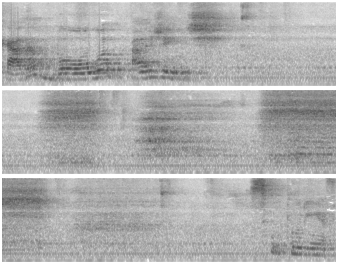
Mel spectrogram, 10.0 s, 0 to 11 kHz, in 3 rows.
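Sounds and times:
steady low hum: 0:00.0 - 0:10.0
woman breathing: 0:03.7 - 0:08.6.

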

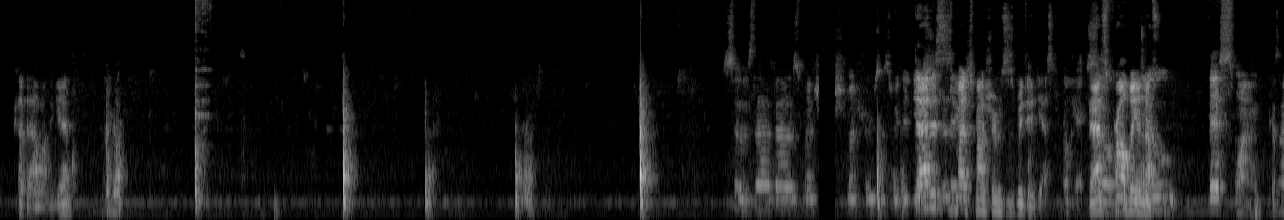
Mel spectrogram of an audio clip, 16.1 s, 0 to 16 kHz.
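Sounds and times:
knife knocking on cutting board: 0:06.4 - 0:06.7, 0:08.0 - 0:08.2.

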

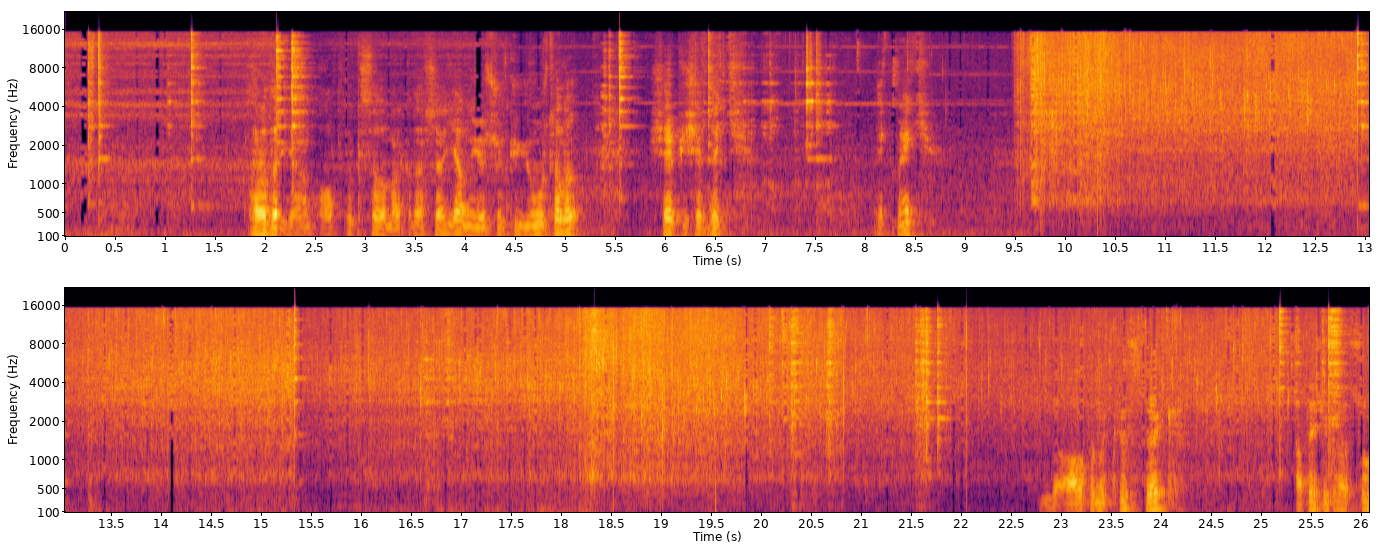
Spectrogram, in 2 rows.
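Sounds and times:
bread sizzling in frying pan: 0:00.0 - 0:02.5, 0:09.5 - 0:26.0.

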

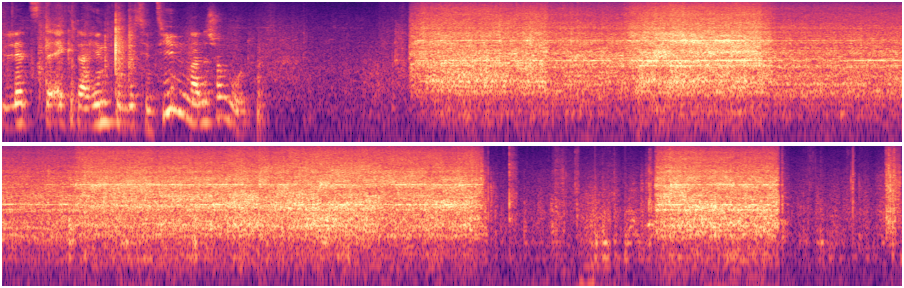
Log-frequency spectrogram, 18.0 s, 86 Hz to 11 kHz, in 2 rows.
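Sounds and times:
heat gun blowing hiss: 0:04.0 - 0:13.9, 0:15.4 - 0:16.8.

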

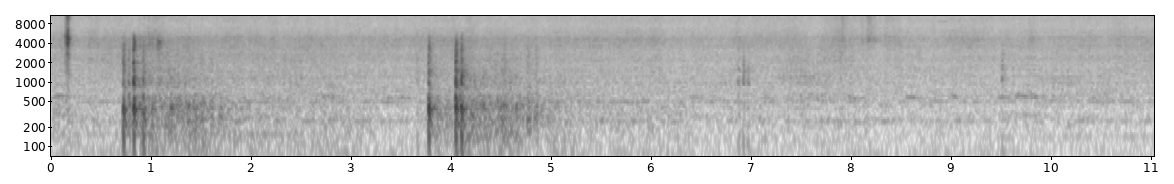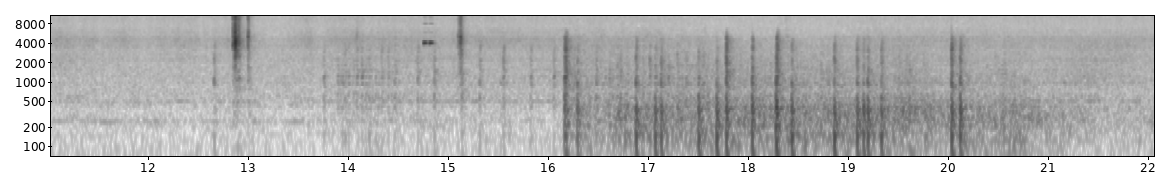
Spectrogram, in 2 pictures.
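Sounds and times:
distant fireworks bangs and crackle: 0:00.0 - 0:08.2, 0:13.6 - 0:22.0.

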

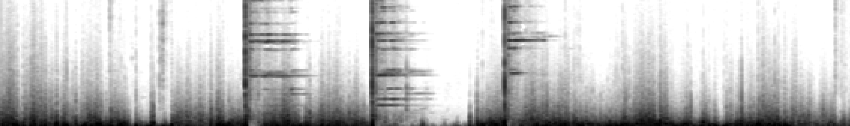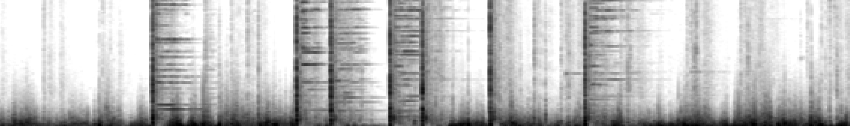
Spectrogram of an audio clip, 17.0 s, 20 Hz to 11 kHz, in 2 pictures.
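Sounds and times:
steel target clanging: 0:02.4 - 0:04.3, 0:05.0 - 0:05.6, 0:10.0 - 0:10.7, 0:11.5 - 0:13.1, 0:14.1 - 0:15.0
pistol shots: 0:10.0 - 0:16.1.

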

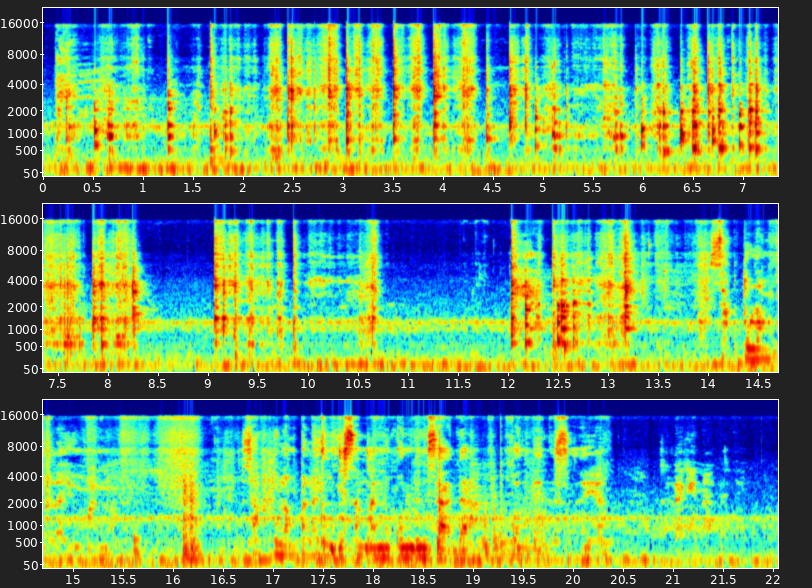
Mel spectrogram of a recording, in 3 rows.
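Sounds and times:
can opener cutting metal can: 0:00.1 - 0:08.4, 0:09.1 - 0:10.8, 0:12.0 - 0:13.5.

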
